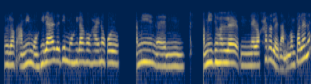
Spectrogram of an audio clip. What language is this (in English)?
Assamese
